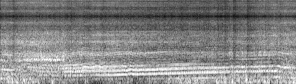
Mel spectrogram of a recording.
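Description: A kart engine whines loudly up close, its pitch slowly rising.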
